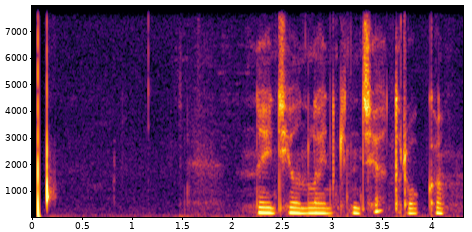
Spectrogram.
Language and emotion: Russian, neutral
